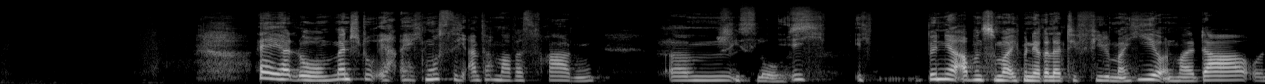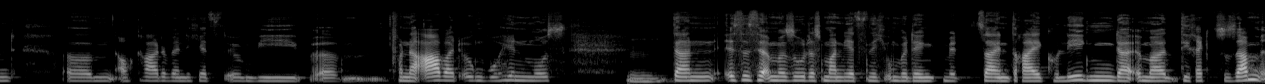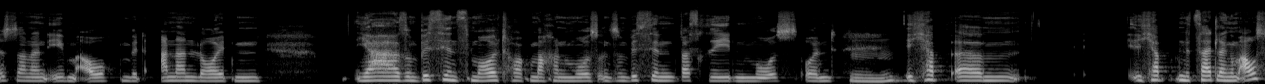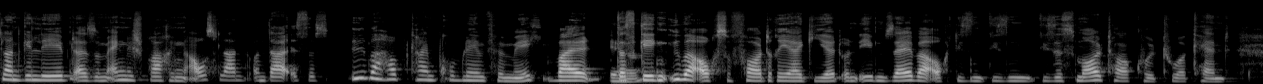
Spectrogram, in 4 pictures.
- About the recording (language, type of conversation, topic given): German, advice, Wie erlebst du Smalltalk bei Networking-Veranstaltungen oder Feiern?
- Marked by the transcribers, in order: other background noise; distorted speech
